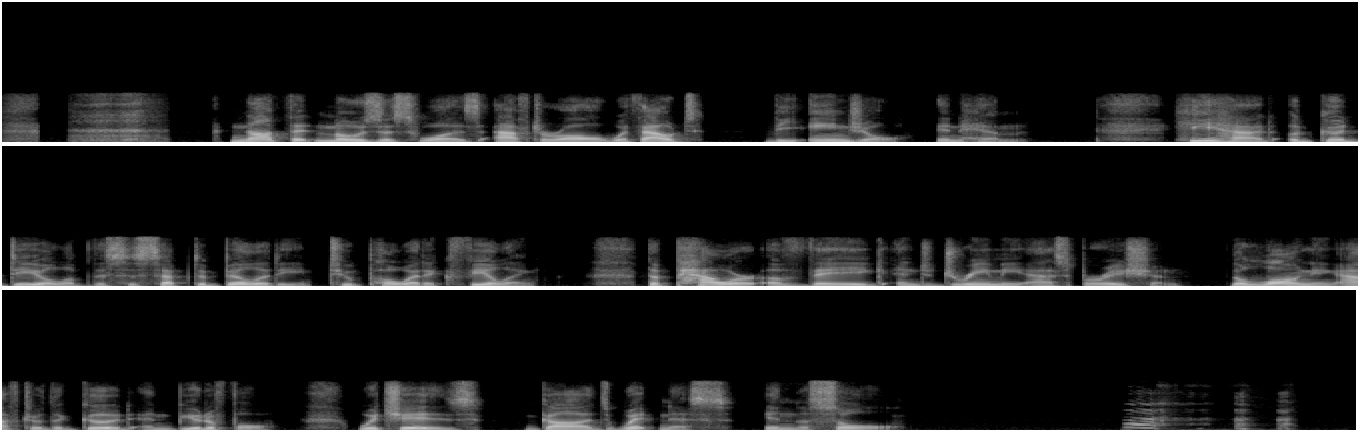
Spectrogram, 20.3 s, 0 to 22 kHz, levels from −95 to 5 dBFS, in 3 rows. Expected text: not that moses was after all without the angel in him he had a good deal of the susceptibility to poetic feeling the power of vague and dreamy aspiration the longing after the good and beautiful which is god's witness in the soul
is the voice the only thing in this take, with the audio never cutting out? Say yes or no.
no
